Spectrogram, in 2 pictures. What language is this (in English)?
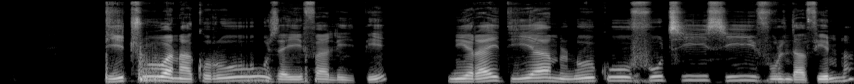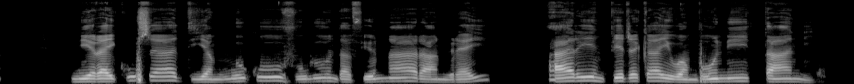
Malagasy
